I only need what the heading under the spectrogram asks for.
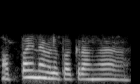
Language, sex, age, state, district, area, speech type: Tamil, female, 30-45, Tamil Nadu, Ariyalur, rural, conversation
